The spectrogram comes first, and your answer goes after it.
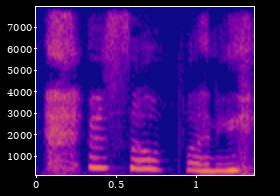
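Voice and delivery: high, squeaky words through real laughter; laughing too hard to talk; helpless laughter. Real, not acted. Cracking up at her own breakup story, helplessly laughing.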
